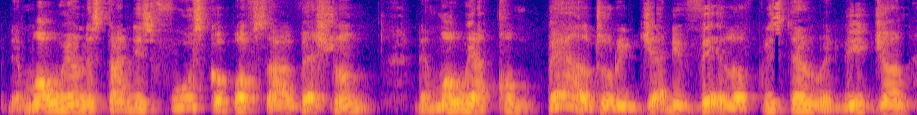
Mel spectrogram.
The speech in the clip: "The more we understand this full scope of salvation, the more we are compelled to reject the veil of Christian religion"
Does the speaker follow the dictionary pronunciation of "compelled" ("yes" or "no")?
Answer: yes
